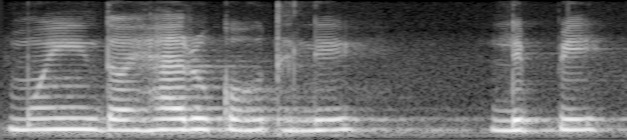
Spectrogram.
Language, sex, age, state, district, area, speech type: Odia, female, 18-30, Odisha, Boudh, rural, spontaneous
